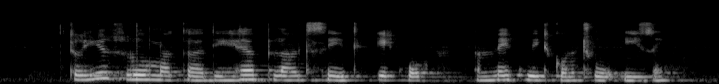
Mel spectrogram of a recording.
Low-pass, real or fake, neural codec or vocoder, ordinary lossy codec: 7.2 kHz; fake; codec, 16 kHz, 4 kbps, X-Codec, HuBERT features, trained on general audio; none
